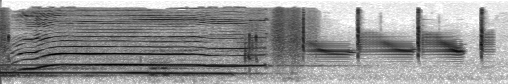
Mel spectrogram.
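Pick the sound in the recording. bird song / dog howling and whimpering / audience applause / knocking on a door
dog howling and whimpering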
